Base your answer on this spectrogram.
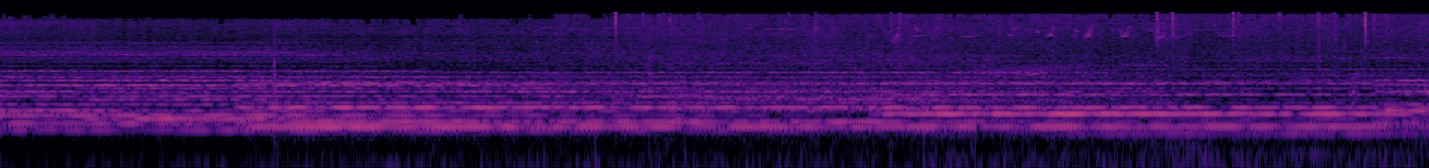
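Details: Soft, sustained ambient music with layered drones and faint dripping tones, with no animal calls.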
